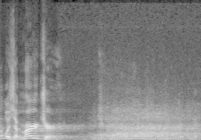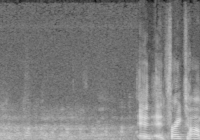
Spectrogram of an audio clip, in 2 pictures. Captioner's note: laughter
